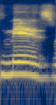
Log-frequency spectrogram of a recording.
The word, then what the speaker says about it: Ms.: And it's often pronounced Ms. with a Z sound.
